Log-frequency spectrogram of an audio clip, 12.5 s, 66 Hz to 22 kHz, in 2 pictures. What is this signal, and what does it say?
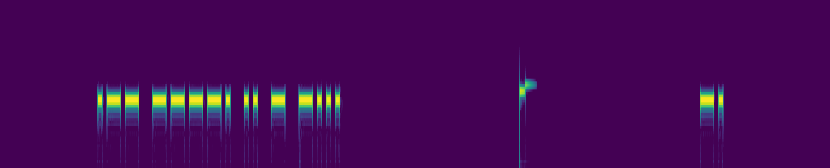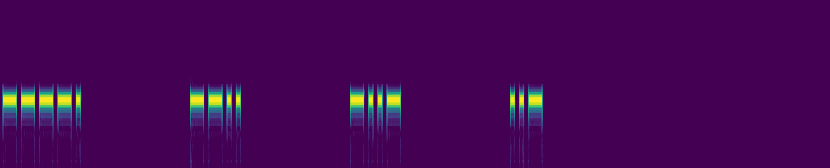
Morse code, heard as a keyed tone, about 36 wpm, spaced as for 15 wpm, 700 Hz. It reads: W9ITB N9ZXU
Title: USA Call Signs - 8x Character Spacing - 35wpm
